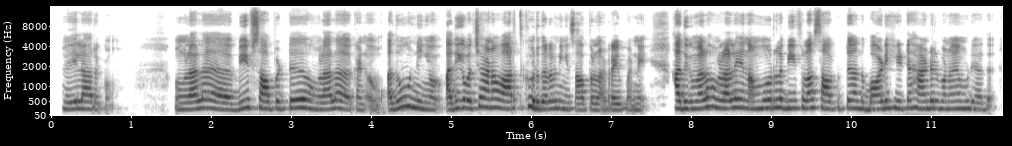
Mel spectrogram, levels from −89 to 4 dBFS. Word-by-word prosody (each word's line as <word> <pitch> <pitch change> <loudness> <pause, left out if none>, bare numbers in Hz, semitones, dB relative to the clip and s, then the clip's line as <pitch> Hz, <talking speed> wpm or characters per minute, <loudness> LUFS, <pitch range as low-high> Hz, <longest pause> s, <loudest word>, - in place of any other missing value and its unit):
வெயிலா 240 +1 -2
இருக்கும். 225 - -15 0.8
உங்களால 225 +3 +1 0.4
பீஃப் 275 +3 +2
சாப்பிட்டு 250 +1 +2 0.2
உங்களால 230 +1 -2 0.2
கண் 210 -1 -8 0.3
அதுவும் 290 +8 0
நீங்க, 235 -4 -4 0.2
அதிகபட்சம் 265 +5 +1
வேன்னா, 285 0 +3
வாரத்துக்கு 250 +5 +2
ஒரு 245 - 0
தடவ 245 +2 -1
நீங்க 240 -2 -7
சாப்புட்லாம். 205 0 -3
ட்ரை 205 -1 +1
பண்ணி 205 - -7 0.4
அதுக்கு 250 -1 +1
மேல 270 +5 +4
உங்களால 270 0 +3
நம்ம 255 +3 0
ஊர்ல 285 +1 0
பீஃப் 260 +1 -2
எல்லாம் 275 +1 +3
சாப்ட்டுட்டு 250 +1 0
அந்த 245 -2 -4
பாடி 245 +2 +1
ஹீட்ட 265 0 -3
ஹேண்டில் 250 +1 0
பண்ணவே 245 +1 -3
முடியாது. 245 +2 -8
250 Hz, 160 wpm, -23 LUFS, 235-265 Hz, 0.8 s, மேல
